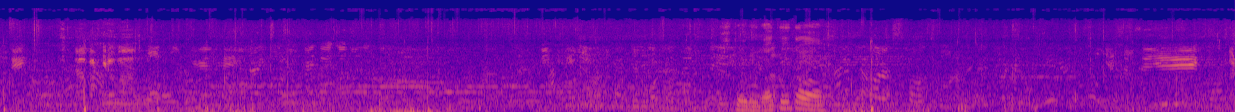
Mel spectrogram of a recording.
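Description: A busy crowd murmurs outdoors.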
